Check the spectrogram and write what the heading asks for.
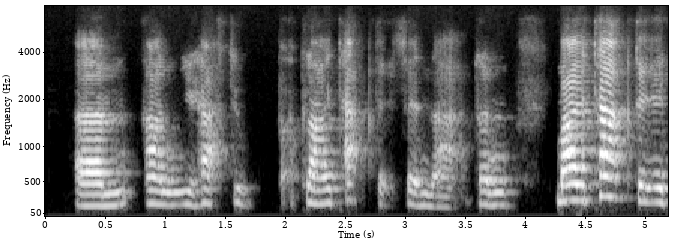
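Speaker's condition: Profound deafness, congenital profound deafness; hours daily

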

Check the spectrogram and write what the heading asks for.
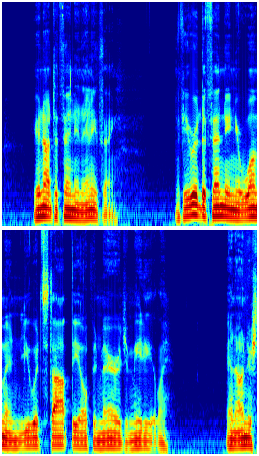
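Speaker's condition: No condition

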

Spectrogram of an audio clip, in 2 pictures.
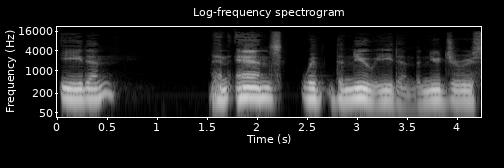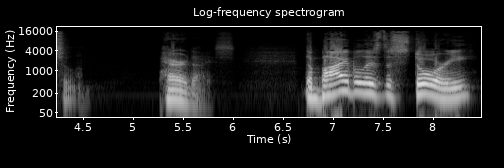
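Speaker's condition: No condition

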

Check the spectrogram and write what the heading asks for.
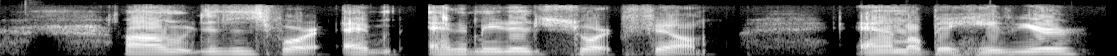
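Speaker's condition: Down syndrome

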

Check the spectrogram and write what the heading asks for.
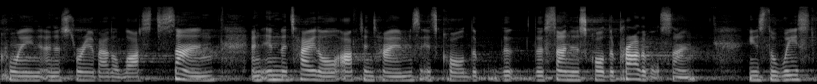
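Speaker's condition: Cleft palate; congenital

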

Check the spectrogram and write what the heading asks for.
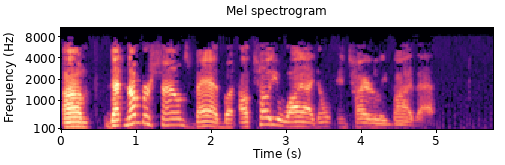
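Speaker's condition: No condition

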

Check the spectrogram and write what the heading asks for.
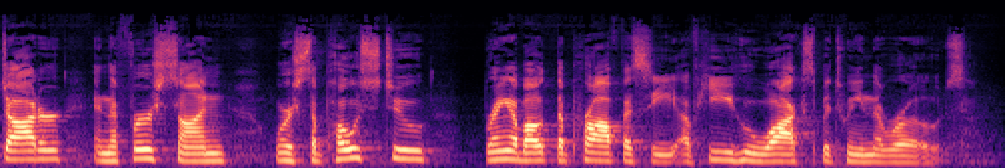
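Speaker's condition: No condition

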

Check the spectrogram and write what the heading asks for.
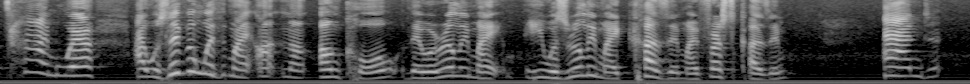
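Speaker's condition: No condition

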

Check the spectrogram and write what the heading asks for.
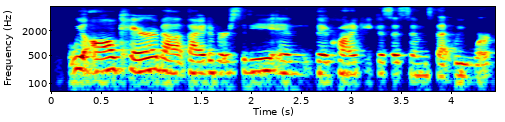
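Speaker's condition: No condition

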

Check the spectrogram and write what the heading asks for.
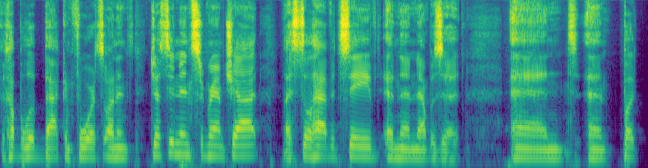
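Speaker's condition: No condition

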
